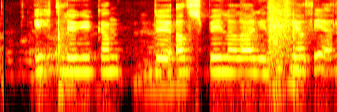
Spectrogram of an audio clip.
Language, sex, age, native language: Icelandic, male, 12, Icelandic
